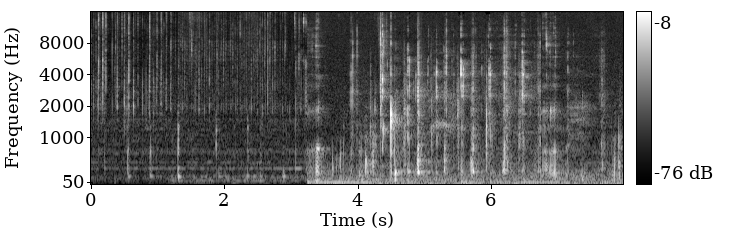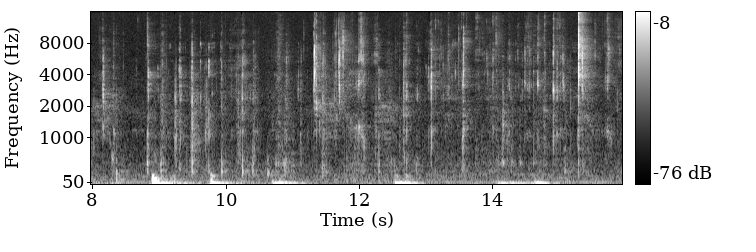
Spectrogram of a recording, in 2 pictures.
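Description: Close-miked chewing of crispy fried chicken: wet crunching and smacking, faint for the first few seconds and then steady from about three seconds in. A single thump about nine seconds in is the loudest sound.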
